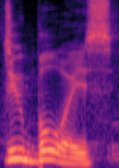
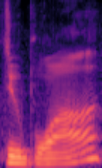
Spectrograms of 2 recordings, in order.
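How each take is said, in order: First: The name is said the American way. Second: The name is said the French way. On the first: "It's pronounced Du Bois, ... the American pronunciation" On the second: "it is a French name, and it is probably supposed to be pronounced Dubois"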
